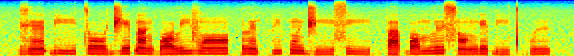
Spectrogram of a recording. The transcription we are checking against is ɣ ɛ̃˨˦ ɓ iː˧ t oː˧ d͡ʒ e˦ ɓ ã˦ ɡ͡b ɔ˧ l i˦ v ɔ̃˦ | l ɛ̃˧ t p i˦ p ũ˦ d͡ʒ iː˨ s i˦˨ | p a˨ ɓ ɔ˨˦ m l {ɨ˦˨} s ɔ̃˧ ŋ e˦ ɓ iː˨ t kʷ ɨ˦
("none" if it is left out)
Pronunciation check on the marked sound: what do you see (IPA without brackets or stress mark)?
ɨ˦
